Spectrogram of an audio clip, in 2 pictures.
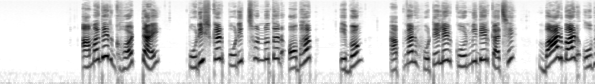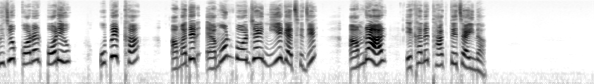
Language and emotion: Bengali, disgusted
